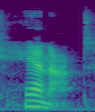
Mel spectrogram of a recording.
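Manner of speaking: first syllable CAN stressed in cannot. Scanning a line in iambic pentameter: stress on can in cannot. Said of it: "But to make it iambic pentameter, we have to say cannot".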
